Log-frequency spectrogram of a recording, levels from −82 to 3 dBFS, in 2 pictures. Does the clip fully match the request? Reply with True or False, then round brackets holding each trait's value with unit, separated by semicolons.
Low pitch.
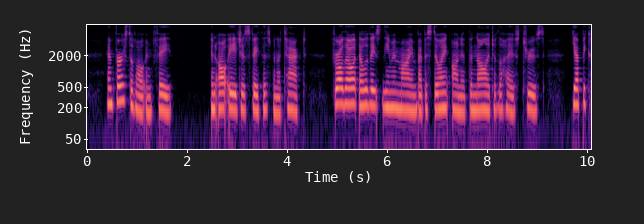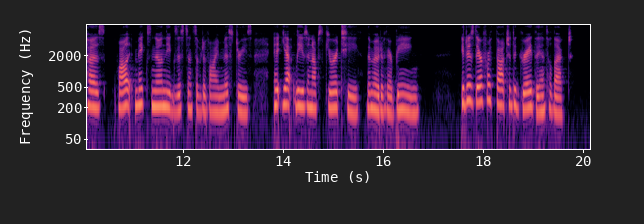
False (190 Hz)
